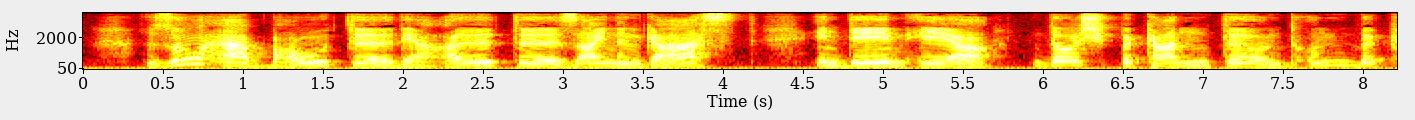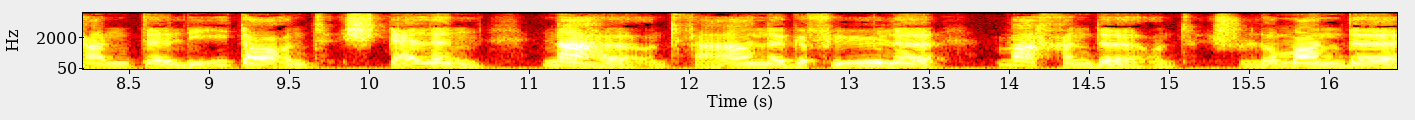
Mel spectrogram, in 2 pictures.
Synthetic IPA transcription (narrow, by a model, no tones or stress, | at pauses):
zoːɛɐbaʊtʰədeːɐʔaltəzaɪnənɡast | ʔɪndeːmeːɐ | dʊɐɕb̥əkʰantəʊntʊnbəkʰantəliːdɐʊntʃtɛlənː | aɦəʊntfɛɐnəɡəfyːlə | vaxəndəʊntʃlʊmɐndə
